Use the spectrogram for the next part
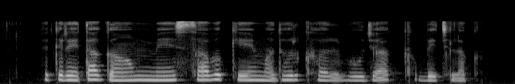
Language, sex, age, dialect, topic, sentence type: Maithili, female, 46-50, Southern/Standard, agriculture, statement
